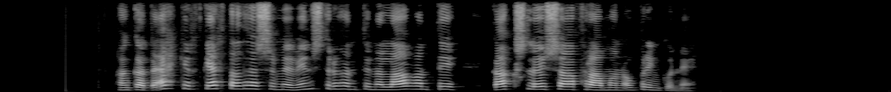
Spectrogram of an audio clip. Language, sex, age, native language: Icelandic, female, 50-59, Icelandic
